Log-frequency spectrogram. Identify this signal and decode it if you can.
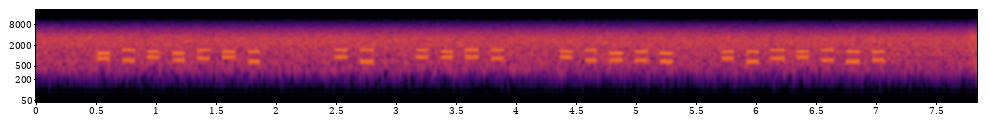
DTMF, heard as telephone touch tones, dialled by machine, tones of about 110 ms, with radio hiss and a squelch burst at the end. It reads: 7604902 #3 #0#9 06451 8290625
